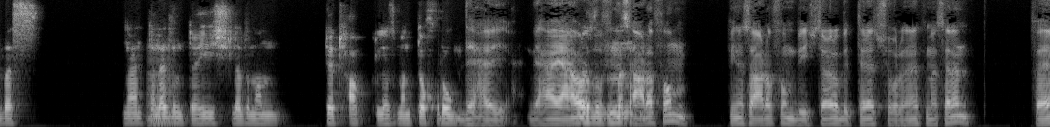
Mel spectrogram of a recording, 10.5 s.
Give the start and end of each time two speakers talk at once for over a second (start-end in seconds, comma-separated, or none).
none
